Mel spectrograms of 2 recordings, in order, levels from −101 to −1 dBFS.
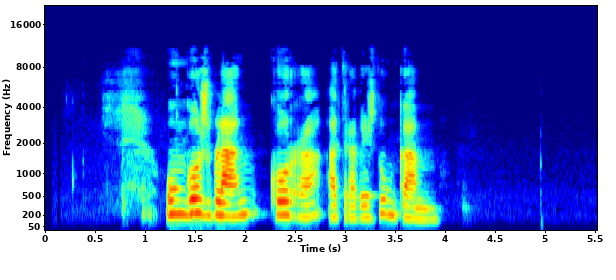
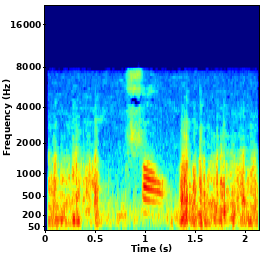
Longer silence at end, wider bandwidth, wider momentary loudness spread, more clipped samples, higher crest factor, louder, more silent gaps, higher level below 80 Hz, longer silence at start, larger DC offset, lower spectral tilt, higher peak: first, 1.6 s vs 0 s; first, 9.6 kHz vs 8 kHz; first, 23 LU vs 9 LU; neither; about the same, 22 dB vs 18 dB; second, -25 LUFS vs -20 LUFS; neither; second, -82 dBFS vs -40 dBFS; first, 0.8 s vs 0.05 s; neither; second, -5.5 dB/octave vs -8 dB/octave; about the same, -4 dBFS vs -2 dBFS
